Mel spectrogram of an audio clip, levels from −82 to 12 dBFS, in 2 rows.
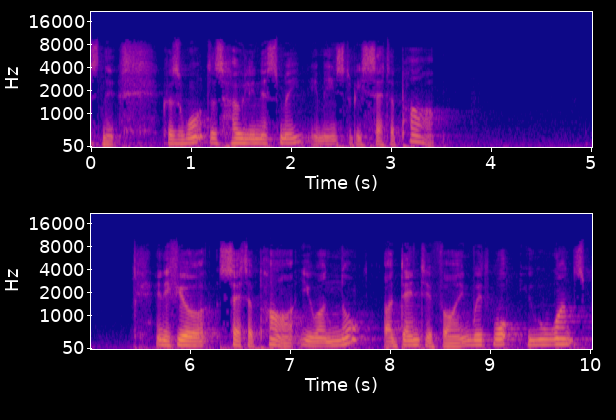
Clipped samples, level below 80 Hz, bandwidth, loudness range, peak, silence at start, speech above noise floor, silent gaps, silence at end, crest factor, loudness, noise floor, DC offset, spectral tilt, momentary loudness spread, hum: under 0.1%; -48 dBFS; 9.8 kHz; 9 LU; -8 dBFS; 0 s; 35 dB; none; 0 s; 20 dB; -27 LUFS; -62 dBFS; under 0.1%; -6 dB/octave; 9 LU; none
